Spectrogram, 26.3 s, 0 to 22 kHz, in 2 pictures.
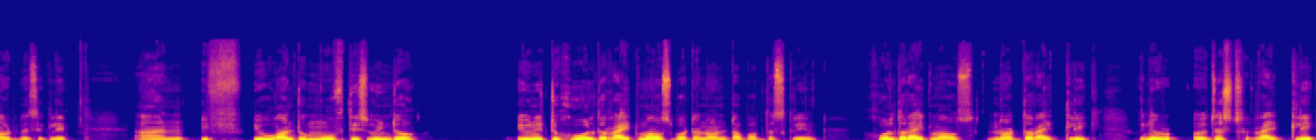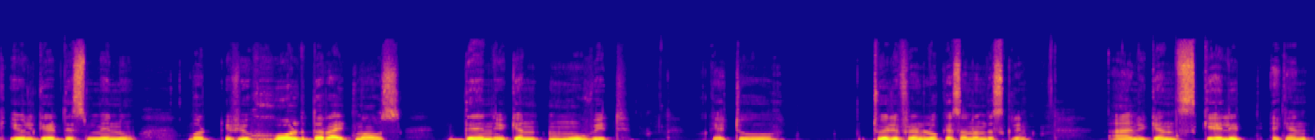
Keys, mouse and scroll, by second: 6.5-11.5 right drag.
